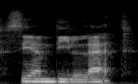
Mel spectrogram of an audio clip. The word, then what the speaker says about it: cmdlet: Instead when a cmd let pronounced cmd let is run in powershell it returns objects that retain their properties and methods.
